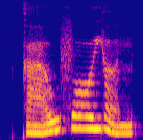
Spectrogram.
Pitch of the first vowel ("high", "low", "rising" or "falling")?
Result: rising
